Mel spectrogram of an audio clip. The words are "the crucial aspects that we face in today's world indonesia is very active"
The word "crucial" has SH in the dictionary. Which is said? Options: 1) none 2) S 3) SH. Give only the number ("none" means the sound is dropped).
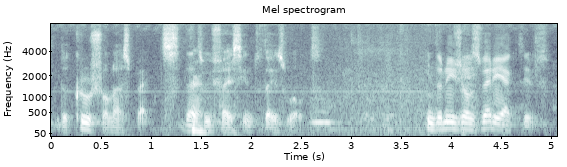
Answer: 3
